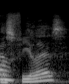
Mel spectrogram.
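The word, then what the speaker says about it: Los Feliz: even since I've been here like Silver Lake Los fiz took off I would say Los fiz Los how do you say it Joe Los FES Los FES I just can't get it in my head I mispronounce everything uh East LA all of a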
